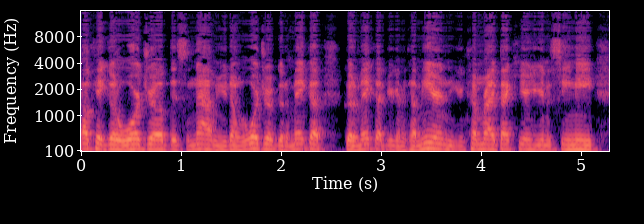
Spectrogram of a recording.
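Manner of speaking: imitating a fast-talking assistant director; rapid-fire. Hurried man with clipboard ordering new extras about, rapid-fire. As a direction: rattle off instructions without a breath. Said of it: "He's talking a million miles a minute".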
